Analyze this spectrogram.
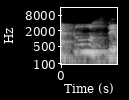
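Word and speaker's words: Tuesday: এই টুইসডে না টুসডে বলবা, আর ওয়েডনেসডে না এটা ওয়েন্সডে, হ্যাঁ, মনে থাকবে।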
